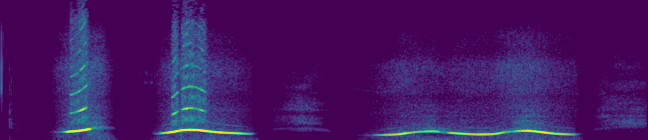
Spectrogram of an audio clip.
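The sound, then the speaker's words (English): Men catcall-whistling at a woman, loud: two quick swooping whistles followed by a longer wavering one that rises and falls twice, with brief gaps between and no talking. “And whistling at me.”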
